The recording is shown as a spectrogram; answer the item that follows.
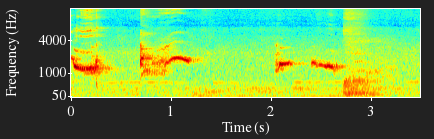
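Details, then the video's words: Three-month-old African grey parrot chick, kept in an aviary cage, learning to whistle: short clear whistled notes, some sliding up and down, given in a few separate bursts with quiet gaps and a rough squawk near the end. "Burung African grey belajar siull"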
